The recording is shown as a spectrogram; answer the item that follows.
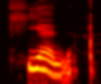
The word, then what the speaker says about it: quién: It's quién. Q arriba, grande. U, I, E con acento en.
